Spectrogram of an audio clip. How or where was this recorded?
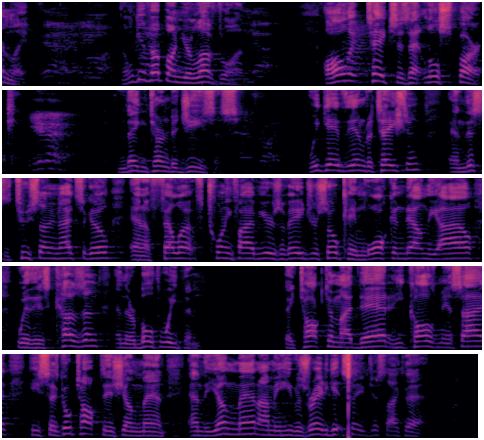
large echoing room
